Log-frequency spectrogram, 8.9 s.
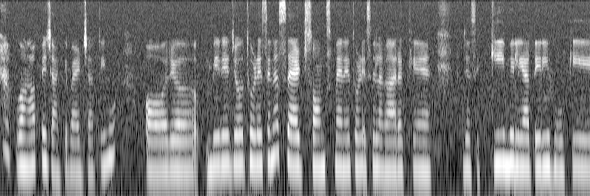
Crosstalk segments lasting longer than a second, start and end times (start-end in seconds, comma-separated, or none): none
